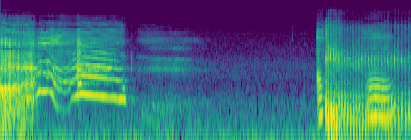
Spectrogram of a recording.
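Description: A baby vocalizing: a high-pitched coo with rising and falling pitch in the first second or so, then a quieter stretch and a short vocal sound near the end.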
